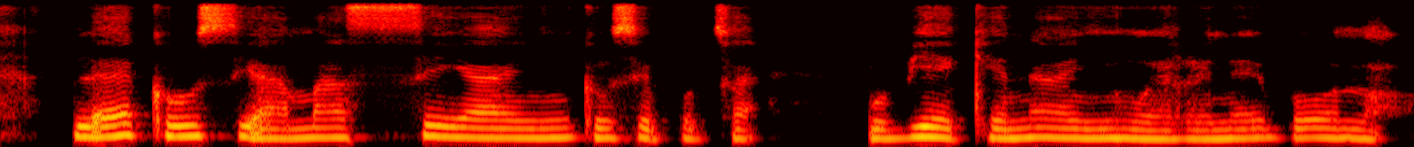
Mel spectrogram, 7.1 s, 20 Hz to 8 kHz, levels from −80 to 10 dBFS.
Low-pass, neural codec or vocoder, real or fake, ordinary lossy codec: 7.2 kHz; codec, 16 kHz in and 24 kHz out, 1 kbps, XY-Tokenizer; fake; none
